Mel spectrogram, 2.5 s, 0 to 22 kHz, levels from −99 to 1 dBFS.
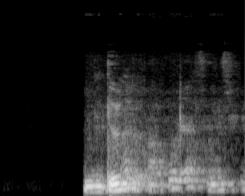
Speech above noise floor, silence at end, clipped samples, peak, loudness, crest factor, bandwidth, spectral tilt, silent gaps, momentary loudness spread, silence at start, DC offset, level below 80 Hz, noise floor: over 71 dB; 0 s; under 0.1%; -2 dBFS; -20 LUFS; 18 dB; 6.4 kHz; -10 dB/octave; none; 14 LU; 0.85 s; under 0.1%; -60 dBFS; under -90 dBFS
